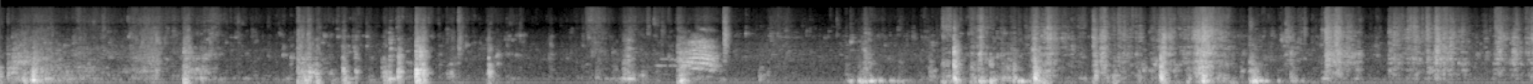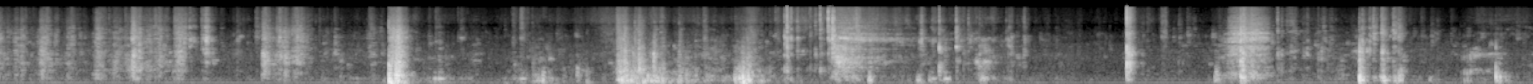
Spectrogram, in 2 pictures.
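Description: Irregular knocks, clatter and rustling of small containers and objects being moved on shelves while someone searches for a cup. A low steady hum runs underneath.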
